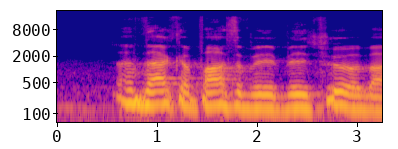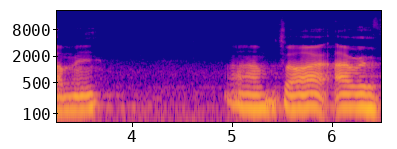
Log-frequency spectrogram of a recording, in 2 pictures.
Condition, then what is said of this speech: ALS (motor neuron disease). Yet, I continue to lose things, such as my ability to speak clearly.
